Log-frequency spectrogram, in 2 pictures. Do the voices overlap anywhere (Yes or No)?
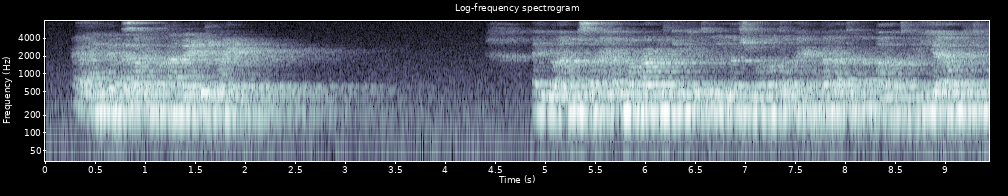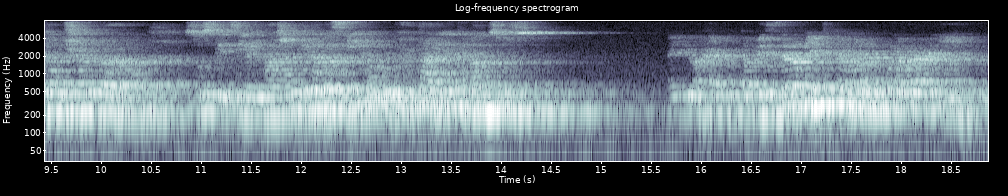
Yes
